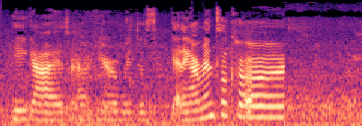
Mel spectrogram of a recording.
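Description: A young woman talks and squeals excitedly close by.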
